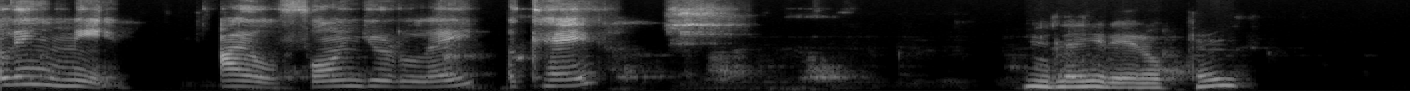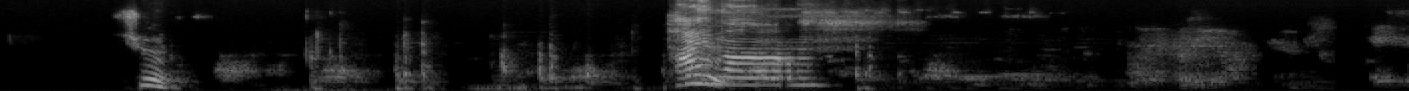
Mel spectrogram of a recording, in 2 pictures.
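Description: A woman speaks animatedly over an online call.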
